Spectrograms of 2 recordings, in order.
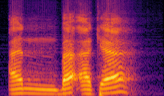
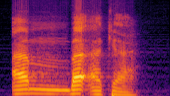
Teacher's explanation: nun sukun atau tanwin saat bertemu dengan huruf ba maka Ubahlah menjadi huruf mim yang tadinya misalkan anbaaka maka menjadi ambaaka an menjadi am yang · An menjadi am. Yang tadinya nun diubah menjadi mim. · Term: iklab, iqlab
